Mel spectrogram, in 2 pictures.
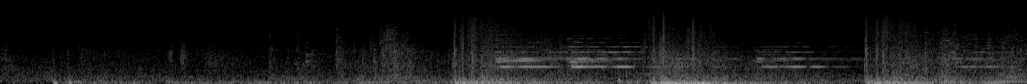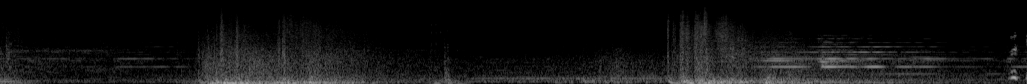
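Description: Loud, clanging bells ring in the naval video game World of Warships, coming in repeated rich metallic bursts over several seconds amid game rumble and booming impacts, alternating with quieter stretches.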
